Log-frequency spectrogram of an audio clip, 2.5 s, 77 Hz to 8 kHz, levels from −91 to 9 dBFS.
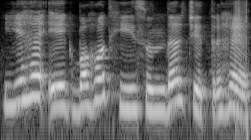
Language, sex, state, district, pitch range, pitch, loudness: Hindi, female, Himachal Pradesh, Shimla, 210-265 Hz, 230 Hz, -15 LUFS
